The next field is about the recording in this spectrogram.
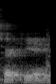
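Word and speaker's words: Türkiye: It's now pronounced Turkey, so we might okay.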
